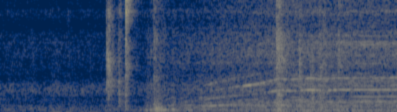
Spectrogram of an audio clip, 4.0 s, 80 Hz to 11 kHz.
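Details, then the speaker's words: Chamberlain B970 DC garage door opener on a mini door with almost no load; thin high motor whine rising then steady over low rumble; normal but whiny operation. "So yeah, it's really whiny, and I really am not a big fan of the way it sounds. I just don't like whiny DC motors."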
